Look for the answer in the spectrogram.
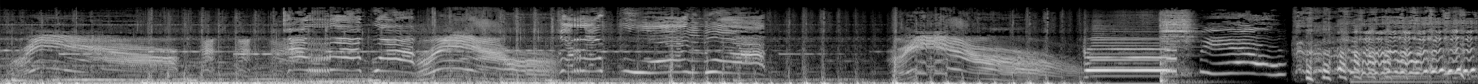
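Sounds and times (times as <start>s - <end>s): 
cat meowing and caterwauling: 0.1s - 7.3s, 8.9s - 12.9s
laughter: 1.2s - 3.7s, 12.9s - 14.7s.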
